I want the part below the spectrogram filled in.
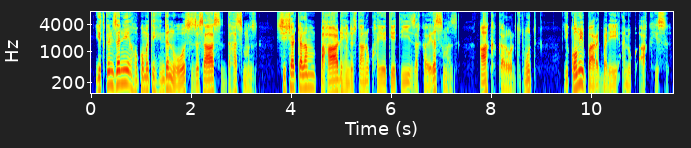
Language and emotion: Kashmiri, neutral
